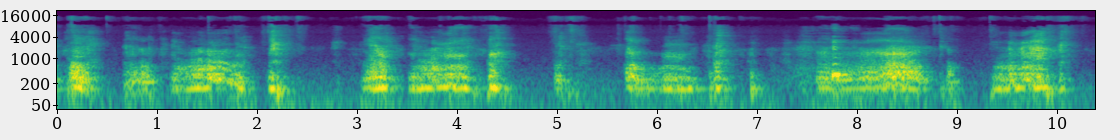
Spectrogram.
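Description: A Schipperke puppy growls in short, rumbling bursts, each lasting under a second with brief pauses between.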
